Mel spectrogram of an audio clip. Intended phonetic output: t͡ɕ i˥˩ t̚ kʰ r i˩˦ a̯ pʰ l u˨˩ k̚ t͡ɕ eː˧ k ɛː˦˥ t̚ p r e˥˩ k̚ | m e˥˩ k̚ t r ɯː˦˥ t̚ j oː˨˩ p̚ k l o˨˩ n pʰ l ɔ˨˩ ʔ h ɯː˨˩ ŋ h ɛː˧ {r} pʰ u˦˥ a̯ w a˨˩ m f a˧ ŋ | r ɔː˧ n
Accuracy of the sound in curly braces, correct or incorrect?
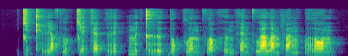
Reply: incorrect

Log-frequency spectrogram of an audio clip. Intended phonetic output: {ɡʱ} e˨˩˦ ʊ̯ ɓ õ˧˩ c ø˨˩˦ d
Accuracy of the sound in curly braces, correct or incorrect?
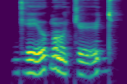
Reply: correct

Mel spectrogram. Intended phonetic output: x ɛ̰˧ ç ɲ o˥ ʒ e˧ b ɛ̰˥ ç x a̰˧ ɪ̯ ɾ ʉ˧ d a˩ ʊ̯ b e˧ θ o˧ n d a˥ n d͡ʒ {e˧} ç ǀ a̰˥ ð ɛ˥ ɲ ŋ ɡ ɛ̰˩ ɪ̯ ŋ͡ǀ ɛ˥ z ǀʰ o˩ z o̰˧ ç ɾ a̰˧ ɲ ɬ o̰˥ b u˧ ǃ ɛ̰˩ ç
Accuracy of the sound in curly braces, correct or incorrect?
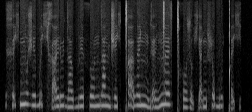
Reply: incorrect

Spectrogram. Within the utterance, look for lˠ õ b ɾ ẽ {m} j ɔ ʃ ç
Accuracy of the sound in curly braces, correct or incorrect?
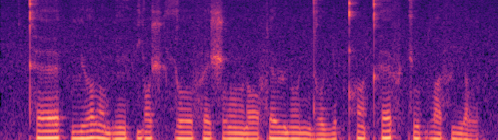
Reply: incorrect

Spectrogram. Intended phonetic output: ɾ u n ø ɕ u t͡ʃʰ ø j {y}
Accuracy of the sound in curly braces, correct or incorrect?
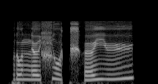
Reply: correct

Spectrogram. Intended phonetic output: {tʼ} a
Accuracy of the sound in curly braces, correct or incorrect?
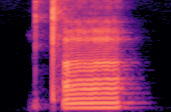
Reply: correct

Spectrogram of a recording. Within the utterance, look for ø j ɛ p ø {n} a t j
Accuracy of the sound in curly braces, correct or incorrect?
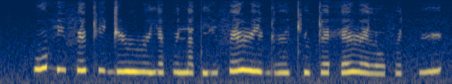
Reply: correct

